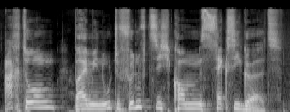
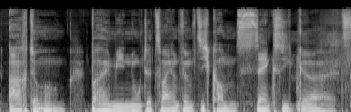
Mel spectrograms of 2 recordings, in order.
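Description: First: Slow drawn-out teaser line; trailer announcement. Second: Deep, slow movie trailer announcer. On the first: Pretend. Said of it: "Sowas wie". (langsame Ankündigung) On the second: Shown as a demonstration. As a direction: lower it and drag it like a trailer. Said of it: "dann nehmen wir es jetzt auf". (tiefe, langsame Trailerstimme)

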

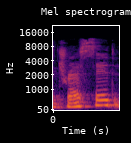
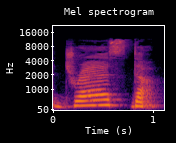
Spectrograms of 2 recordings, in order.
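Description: First: Dressed with an extra E sounded, "dres-sed"; wrong dressed. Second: Dressed as one syllable, final E silent; correct dressed. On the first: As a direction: say dressed wrongly as two syllables. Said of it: "não é dressed". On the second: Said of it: "esse E final aí não é pronunciado". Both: Shown as a demonstration.

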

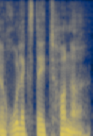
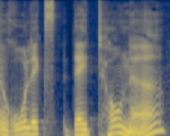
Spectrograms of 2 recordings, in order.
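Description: First: "Daytona" with a short o, like Tonno; clipped open o in "Daytona", rhyming with Tonna; mistaken pronunciation. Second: "Daytona" said with a long o, day-TOH-na; careful "Daytona", stretched o; correct pronunciation. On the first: Retold or imitated. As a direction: say "Daytona" as day-TONN-a. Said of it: "in diesem einen Video habe ich gesagt". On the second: Shown as a demonstration. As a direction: say "Daytona" slowly with a long closed o. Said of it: "wie man es eigentlich ausspricht".

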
